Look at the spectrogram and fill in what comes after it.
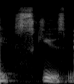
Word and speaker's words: excuse: And so, unless you're pointing out a social no no, you wouldn't want to pronounce the E in excuse me. You just say, excuse me.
